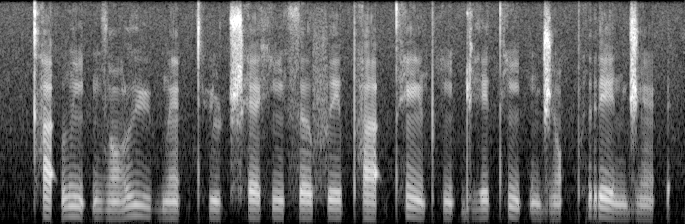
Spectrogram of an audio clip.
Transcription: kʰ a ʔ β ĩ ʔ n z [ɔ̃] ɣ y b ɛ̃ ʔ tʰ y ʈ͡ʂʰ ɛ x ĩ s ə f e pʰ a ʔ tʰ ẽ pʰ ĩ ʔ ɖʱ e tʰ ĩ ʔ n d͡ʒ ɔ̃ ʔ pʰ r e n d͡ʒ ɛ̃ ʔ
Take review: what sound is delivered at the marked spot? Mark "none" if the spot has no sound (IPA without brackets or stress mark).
ɔ̃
